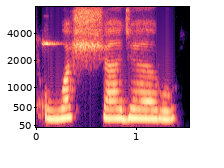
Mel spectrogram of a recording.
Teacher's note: the jeem, don't prolong it for more than 1 second, the sound of jeem, because it only has the short stroke of fatha. Okay, so it should only be 1 second long.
